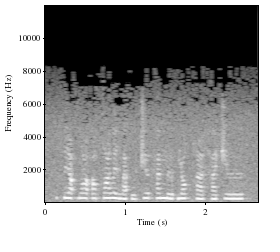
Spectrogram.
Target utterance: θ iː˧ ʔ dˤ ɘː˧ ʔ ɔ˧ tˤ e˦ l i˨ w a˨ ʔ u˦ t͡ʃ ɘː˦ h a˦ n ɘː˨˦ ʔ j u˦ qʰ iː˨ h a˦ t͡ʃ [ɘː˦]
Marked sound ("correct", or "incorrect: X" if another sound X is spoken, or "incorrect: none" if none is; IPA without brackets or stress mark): correct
